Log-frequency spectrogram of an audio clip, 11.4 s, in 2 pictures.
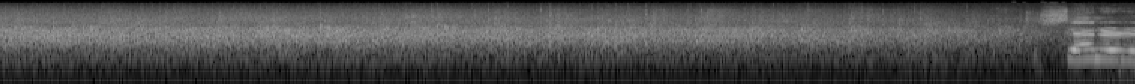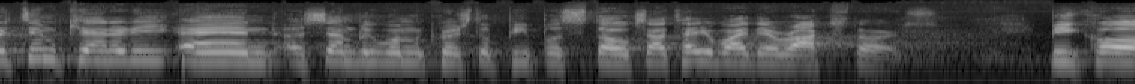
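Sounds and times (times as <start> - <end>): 
audience applause: 0.0 - 5.5
speech: 5.3 - 11.3.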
